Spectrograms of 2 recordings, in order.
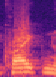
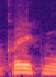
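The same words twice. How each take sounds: First: Crichton, first syllable rhyming with "cry"; Crichton said CRY-ton. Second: Creighton, first syllable rhyming with "day"; Creighton said CRAY-ton. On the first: Podcaster offering one way to say the player's surname, Crichton as CRY-ton. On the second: Podcaster offering the other way to say the player's surname, Creighton as CRAY-ton. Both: Shown as a demonstration. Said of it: "whatever way you pronounce it".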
